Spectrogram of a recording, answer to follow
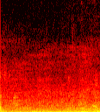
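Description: Street traffic: a steady low rumble of cars driving through a city intersection.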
